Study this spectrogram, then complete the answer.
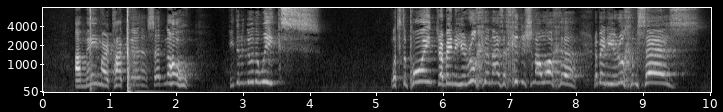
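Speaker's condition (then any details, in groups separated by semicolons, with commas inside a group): No condition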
